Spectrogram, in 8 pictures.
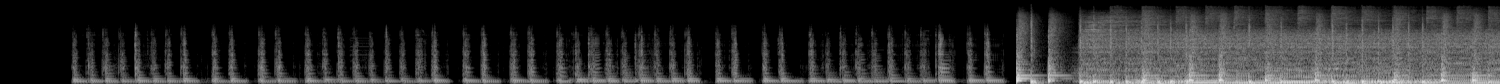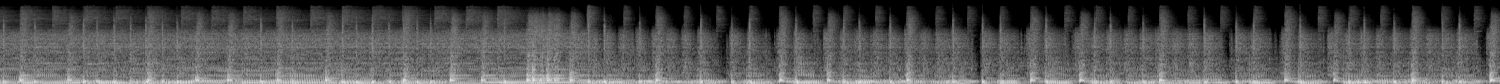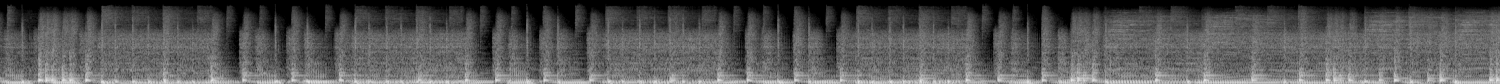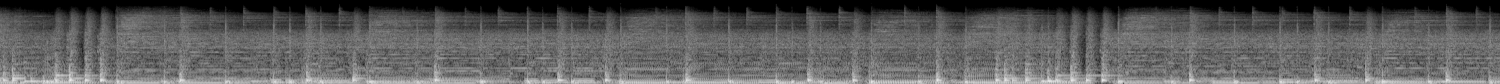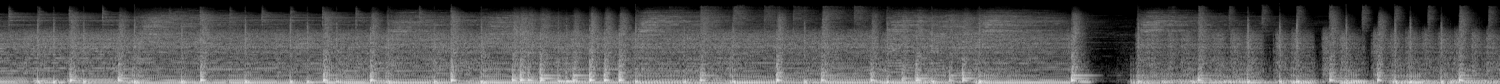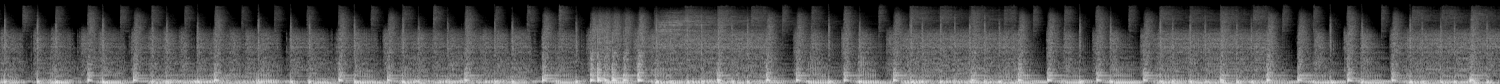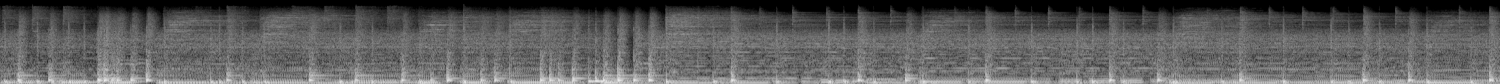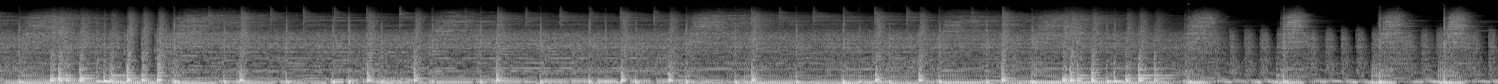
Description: This is an instrumental mix for a new song im writing. I just want feedback on the instruments before i put vocals to it.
